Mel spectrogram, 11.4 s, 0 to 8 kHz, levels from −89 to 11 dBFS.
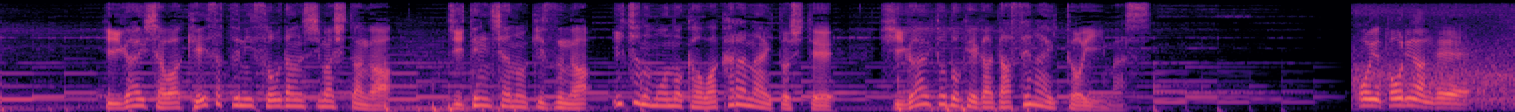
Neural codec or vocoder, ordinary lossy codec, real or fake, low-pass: none; none; real; 7.2 kHz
